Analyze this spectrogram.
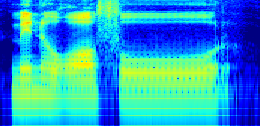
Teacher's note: نون ساکن ہے اور حرف حلقی میں سے غین آ گیا ہے، تو یہاں پر ہم غنہ نہیں کریں گے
